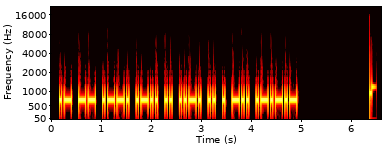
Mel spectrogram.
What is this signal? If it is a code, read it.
Morse code, heard as a keyed tone, about 25 wpm, 700 Hz. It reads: AMPLIFIED.
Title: Pangram Challenge v2 - 25wpm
